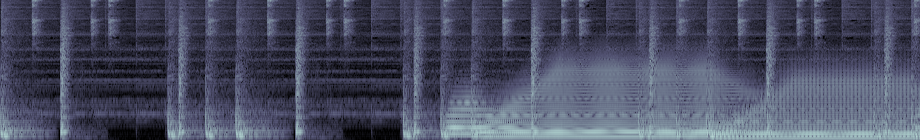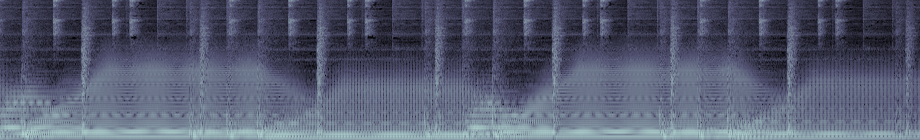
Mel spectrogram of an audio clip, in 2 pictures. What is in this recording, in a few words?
sweep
